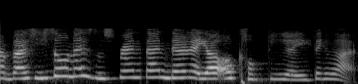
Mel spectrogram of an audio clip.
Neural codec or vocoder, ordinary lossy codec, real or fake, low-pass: codec, 16 kHz, 0.5 kbps, X-Codec, HuBERT features, trained on balanced general audio; none; fake; 5.4 kHz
